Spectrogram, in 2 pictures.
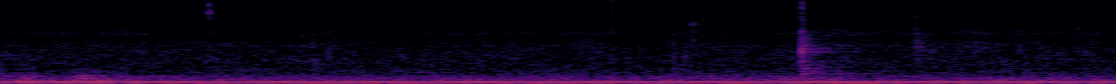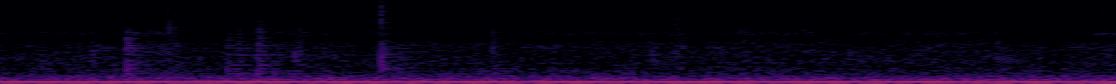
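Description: Homemade glue slime being kneaded and stretched by hand, giving off scattered small, irregular clicks and pops, over a steady low hum.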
